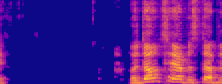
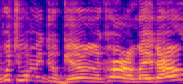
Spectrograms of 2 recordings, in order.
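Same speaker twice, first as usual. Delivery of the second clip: incredulous; 7 semitones higher, 4 dB louder, faster than usual. Retold or imitated. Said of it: "he was like".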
